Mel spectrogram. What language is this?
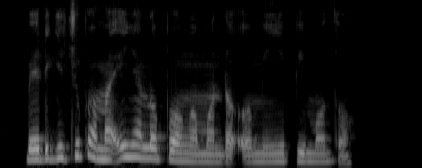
Luo (Kenya and Tanzania)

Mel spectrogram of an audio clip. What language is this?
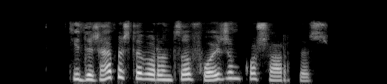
Mari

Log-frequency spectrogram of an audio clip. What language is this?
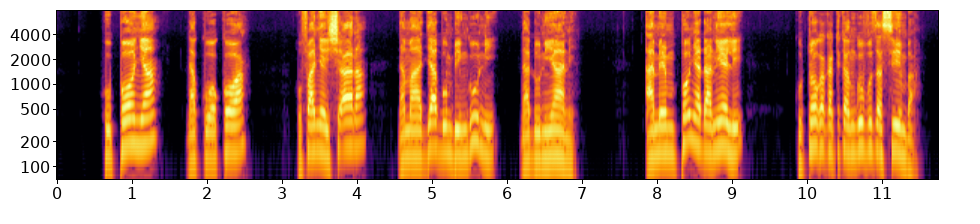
Swahili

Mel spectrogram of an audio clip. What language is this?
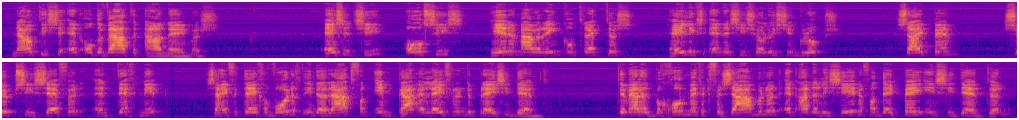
Dutch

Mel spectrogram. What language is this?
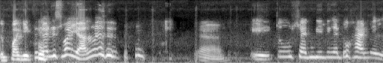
Malay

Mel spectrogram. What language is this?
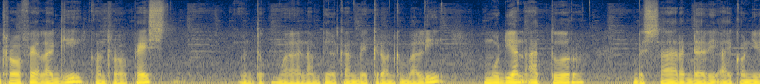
Indonesian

